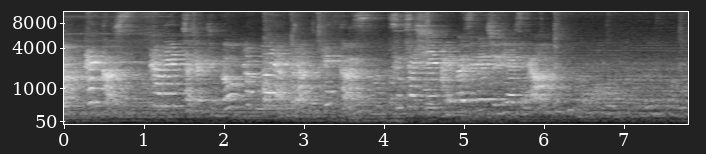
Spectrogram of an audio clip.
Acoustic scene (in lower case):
subway station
